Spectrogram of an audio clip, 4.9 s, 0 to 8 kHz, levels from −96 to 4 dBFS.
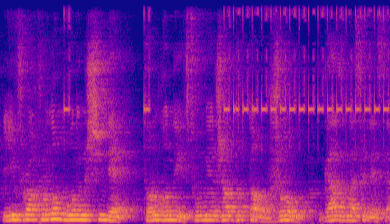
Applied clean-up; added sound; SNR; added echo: none; Alarm; 18 dB; reverberation time 0.7 s.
